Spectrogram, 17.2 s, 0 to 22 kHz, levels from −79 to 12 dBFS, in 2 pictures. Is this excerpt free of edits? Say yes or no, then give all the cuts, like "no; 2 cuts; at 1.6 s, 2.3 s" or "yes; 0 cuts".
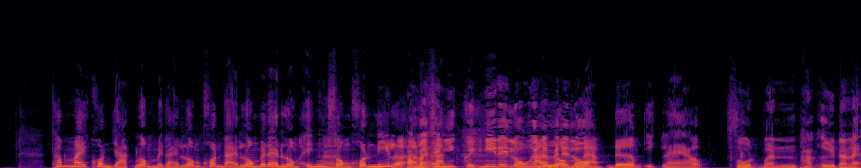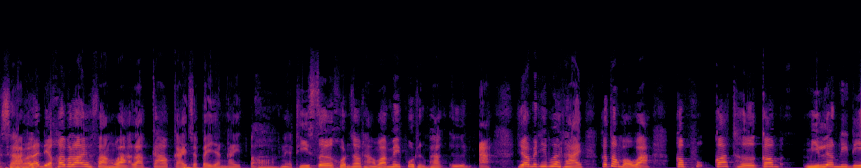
yes; 0 cuts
